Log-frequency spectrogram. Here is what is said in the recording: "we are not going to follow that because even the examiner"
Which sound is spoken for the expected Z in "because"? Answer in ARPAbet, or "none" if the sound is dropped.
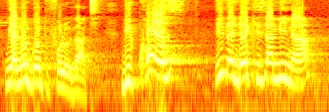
Z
